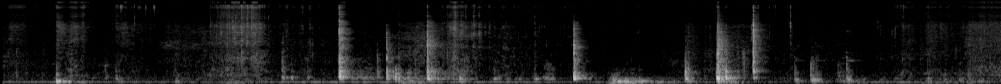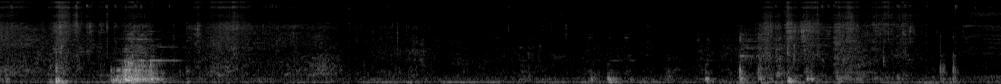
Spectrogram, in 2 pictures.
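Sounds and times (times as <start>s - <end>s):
steady low hum: 6.0s - 7.5s.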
